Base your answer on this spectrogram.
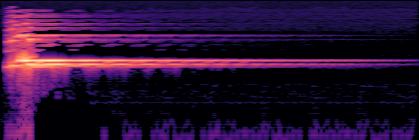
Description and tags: Start Sounds | Free Sound Effects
